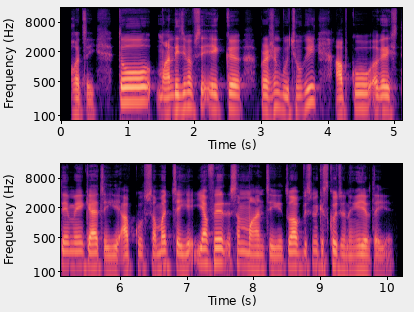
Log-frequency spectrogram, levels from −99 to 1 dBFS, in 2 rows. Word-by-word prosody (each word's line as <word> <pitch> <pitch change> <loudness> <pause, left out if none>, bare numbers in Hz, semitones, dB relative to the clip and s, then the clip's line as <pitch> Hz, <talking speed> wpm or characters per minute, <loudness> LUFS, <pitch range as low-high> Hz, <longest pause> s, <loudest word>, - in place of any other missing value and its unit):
बहुत 115 -2 -2
सही। 100 -1 -8 0.4
तो 195 +1 +7
मान 120 +2 +3
लीजिए 140 +2 +2
मैं - - +2
आपसे 145 - -4 0.2
एक 140 +2 -7 0.5
प्रश्न 135 +3 0
पूछूँ 130 +1 -6
कि 190 +3 +1 0.3
आपको 145 +5 +1
अगर 130 +1 +2
रिश्ते 130 +1 -1
में 130 0 -1
क्या 125 0 +6
चाहिए? 110 -2 -6
आपको 115 +2 -1
समझ 125 +4 0
चाहिए 120 -2 -3
या 150 -1 +5
फिर 155 -2 +3
सम्मान 115 -4 -1
चाहिए 105 0 -6
तो 130 - +1
आप 130 -1 +3
इसमें 135 +2 -8
किसको 135 0 -2
चुनेंगे, 110 -1 -7
ये 115 - +3
बताइए? 105 -1 -8
130 Hz, 180 wpm, -25 LUFS, 115-140 Hz, 0.5 s, तो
